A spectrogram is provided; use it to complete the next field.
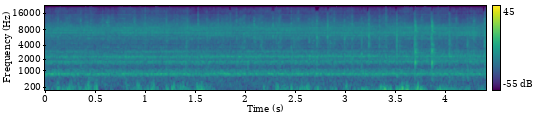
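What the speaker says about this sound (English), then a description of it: "I'm going to start whipping our egg yolks with the sugar" Electric hand mixer whipping egg yolks with sugar in a boat yard kitchen, a steady motor whine with a broad low rumble and uneven churning pulses, close and continuous.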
